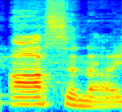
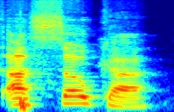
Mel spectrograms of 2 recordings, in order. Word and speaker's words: Ahsoka: a 2d asi asaniyuki why you keep saying asana you keep it's ahsoka the problem is that you are not pronouncing it distinctively enough to become confusing yes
